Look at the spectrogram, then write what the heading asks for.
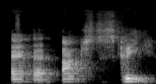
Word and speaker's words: Angstkrig: Angstkrig, so Angstkrig with a G at the end.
